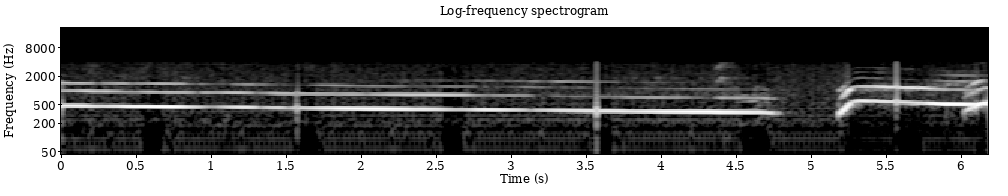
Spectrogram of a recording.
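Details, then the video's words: Howling young dog compared to a coyote, holding one long, steady, gradually descending howl for about five seconds, then starting a fresh upswept howl after a brief pause. "Teddy Bear Howls"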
